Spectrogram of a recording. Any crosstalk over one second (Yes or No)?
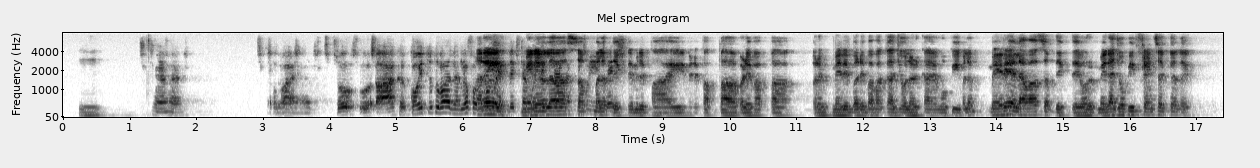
Yes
